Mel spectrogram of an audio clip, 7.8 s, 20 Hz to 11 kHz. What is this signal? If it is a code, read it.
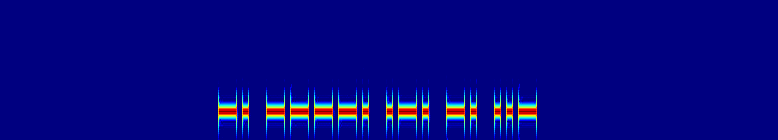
Morse code, heard as a keyed tone, about 20 wpm, 700 Hz. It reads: N9RNU
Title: USA Call Signs - 5 Characters - Repeated 2x - 20wpm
